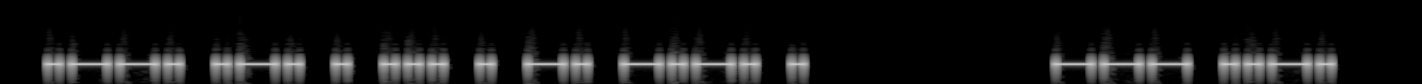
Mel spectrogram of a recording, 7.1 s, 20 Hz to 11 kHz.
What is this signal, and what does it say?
Morse code, heard as a keyed tone, about 20 wpm, 700 Hz. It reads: PRESENCE OF
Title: 3x Word-Spacing - Sets of 3 Words - 20wpm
